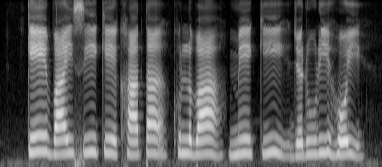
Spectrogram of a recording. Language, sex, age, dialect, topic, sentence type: Magahi, female, 31-35, Western, banking, question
